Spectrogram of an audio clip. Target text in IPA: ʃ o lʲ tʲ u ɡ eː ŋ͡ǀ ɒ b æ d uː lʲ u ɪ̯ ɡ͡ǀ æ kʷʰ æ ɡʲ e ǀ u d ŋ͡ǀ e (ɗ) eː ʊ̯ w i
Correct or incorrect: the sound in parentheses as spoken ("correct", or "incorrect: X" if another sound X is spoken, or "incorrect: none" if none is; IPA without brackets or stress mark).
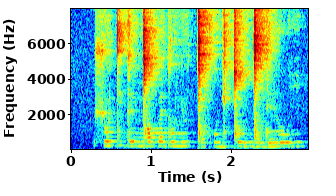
incorrect: d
